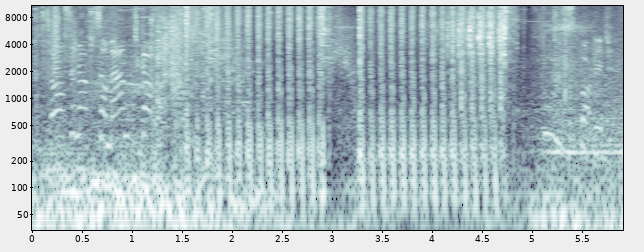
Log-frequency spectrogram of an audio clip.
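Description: Rapid automatic gunfire in a shooter game, a long rattling burst of evenly spaced shots lasting a couple of seconds, preceded and followed by other game effects, with a voice talking nearby.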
